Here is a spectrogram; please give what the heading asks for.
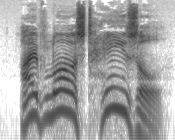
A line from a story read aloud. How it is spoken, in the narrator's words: William Wallace cried to his friend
